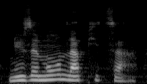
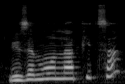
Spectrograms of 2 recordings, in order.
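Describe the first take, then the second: First: The voice falls at the end, a statement. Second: The voice rises at the end, a question.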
